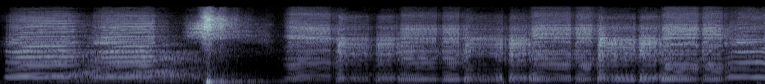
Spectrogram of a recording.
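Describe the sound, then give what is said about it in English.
A crowd of voices imitates a train whistle together, joining a storyteller in blowing the whistle during a story about the Cannonball train, holding long wailing hoots that swell loudly, break off briefly after a sharp clatter, then rise again in sustained overlapping tones. “When I blow the whistle, you got to blow the whistle with me, all right?”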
